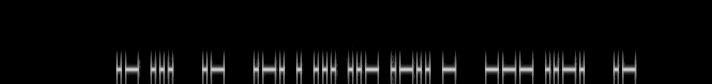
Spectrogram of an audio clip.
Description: Morse code, heard as a keyed tone, about 28 wpm, 700 Hz. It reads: AS A RESULT OF A
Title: Sets of 5 Words Encore 28wpm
